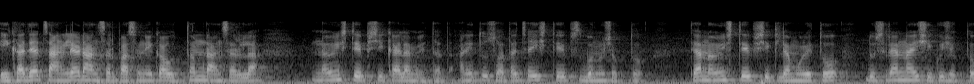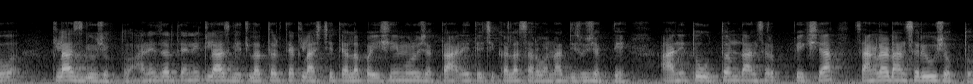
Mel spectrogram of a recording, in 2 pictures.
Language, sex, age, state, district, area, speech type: Marathi, male, 18-30, Maharashtra, Buldhana, urban, spontaneous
